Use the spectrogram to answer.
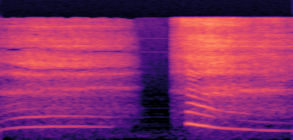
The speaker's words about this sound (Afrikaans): diep asem so. Asem in en asem uit.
